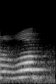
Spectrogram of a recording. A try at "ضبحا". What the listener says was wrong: اب یہاں با ساکن ہے تو یہاں بیٹا با پہ کیا ہوگا؟ تو قلقلہ آپ نے چھوڑ دیا، قلقلہ کریں.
